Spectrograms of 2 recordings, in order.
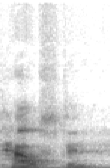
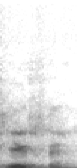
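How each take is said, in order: First: The name is said the Georgia way. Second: The name is said the Texas way. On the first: "Georgia is Houston" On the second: "Texas is Houston"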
